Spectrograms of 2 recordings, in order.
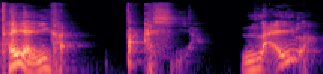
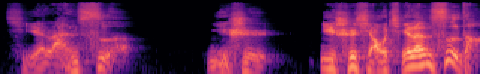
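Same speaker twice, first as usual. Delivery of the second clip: low, halting realisation; hushed surprise; 7 semitones lower, 4 dB quieter than usual. A narrator's reading. Fighter recognises opponent's temple lineage, hushed surprise. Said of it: "他突然惊讶地说道".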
